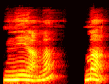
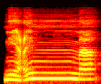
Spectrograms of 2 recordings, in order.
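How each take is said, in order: First: The two m sounds are said separately. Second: The two m sounds merge into one doubled m. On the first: "थोड़ा सा जबान पे मुश्किल भारी लगता है ना" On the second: "तो इसे कर दिया गया निम्मा"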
